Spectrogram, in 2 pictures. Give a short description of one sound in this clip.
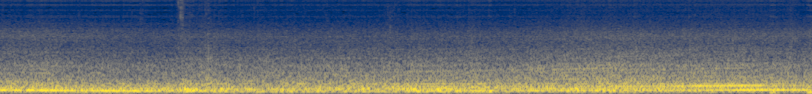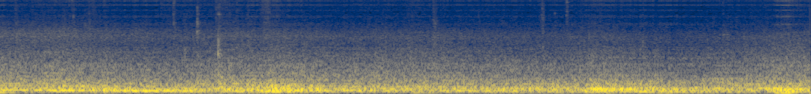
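A car engine roars steadily from inside the cabin, its pitch rising and falling as the car speeds around a track.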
